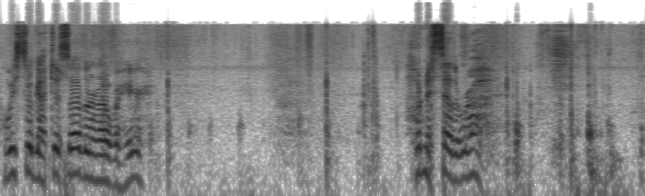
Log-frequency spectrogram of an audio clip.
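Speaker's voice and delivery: panting after the fight; puffing, winded from reeling; out of breath. Real, not acted. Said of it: "I'm out of breath".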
